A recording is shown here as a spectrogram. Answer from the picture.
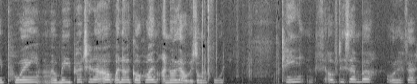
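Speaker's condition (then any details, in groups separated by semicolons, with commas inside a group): Cerebral palsy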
